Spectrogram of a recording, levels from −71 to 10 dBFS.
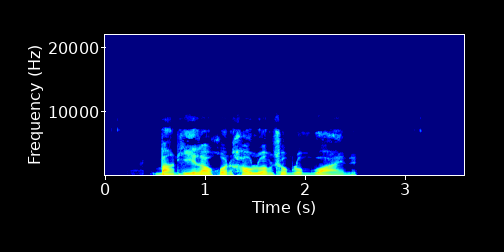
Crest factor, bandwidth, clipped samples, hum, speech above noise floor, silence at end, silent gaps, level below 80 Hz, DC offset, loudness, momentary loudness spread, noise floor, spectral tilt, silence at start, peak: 22 dB; 9.8 kHz; under 0.1%; none; 63 dB; 1.05 s; none; -56 dBFS; under 0.1%; -22 LUFS; 7 LU; -84 dBFS; -6.5 dB/octave; 0.5 s; -2 dBFS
